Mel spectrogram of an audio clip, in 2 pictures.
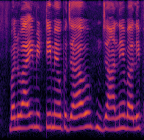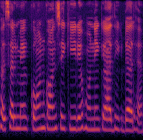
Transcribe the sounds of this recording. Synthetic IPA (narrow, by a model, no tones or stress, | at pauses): bɐlwaːimɪʈːimẽʊpd͡ʒaːwd͡ʒaːneʋaːlipʰɐsəlmẽkɔːnkɔːnsekiːɾeɦoːnekeɐd̪ʱɪkɖɐɾɦɛː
